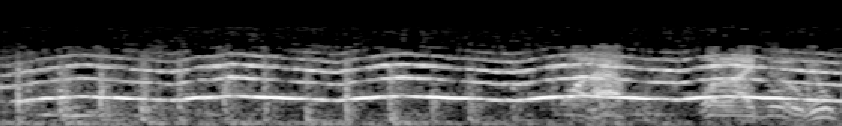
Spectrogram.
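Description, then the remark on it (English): A truck's auto alarm system blares without pause after someone broke open the truck's lock, a loud, steady, buzzy electronic wail that wavers slightly in pitch, with a few brief rattling noises mixed in toward the end. “That fool, he's broken the auto alarm system.”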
